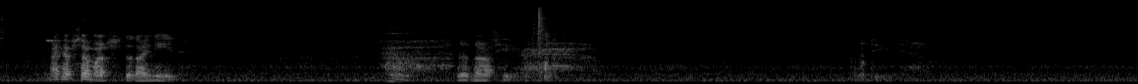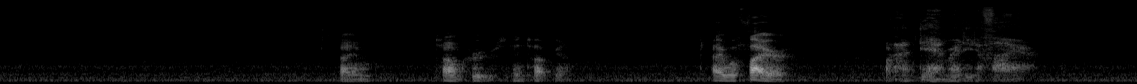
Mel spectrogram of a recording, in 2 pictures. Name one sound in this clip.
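An elderly man talks calmly close by, in short bursts.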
